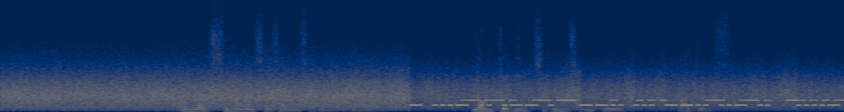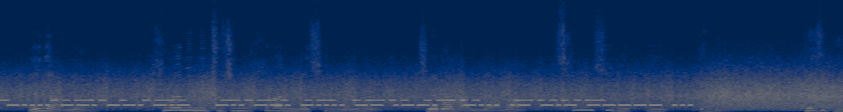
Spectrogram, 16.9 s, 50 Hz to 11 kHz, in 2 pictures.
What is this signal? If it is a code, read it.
Morse code, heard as two keyed tones, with radio static and speech in Korean. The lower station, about 31 wpm, 770 Hz: TVIWE ZSZUI 46GGK DG6MP BAK0S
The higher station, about 20 wpm, 1230 Hz: GM ES TNX FER CALL -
